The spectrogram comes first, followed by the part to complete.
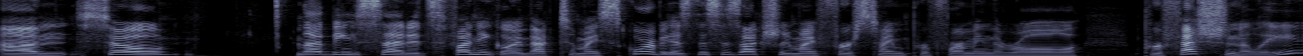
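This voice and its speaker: A woman talks at a very fast pace with a bright, sharp tone. The recording is very clean, with a silent background. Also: medium pitch for a woman. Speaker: opera singer. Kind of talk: interview. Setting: radio studio. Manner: hesitant, many fillers.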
